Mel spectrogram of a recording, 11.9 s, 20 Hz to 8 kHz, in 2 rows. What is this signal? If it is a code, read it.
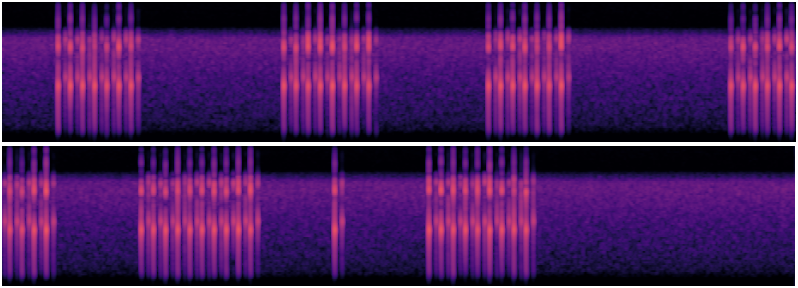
Pulse dialling, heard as clicks on a phone line, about 11 pulses a second. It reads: 7 8 7 0 0 1 9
